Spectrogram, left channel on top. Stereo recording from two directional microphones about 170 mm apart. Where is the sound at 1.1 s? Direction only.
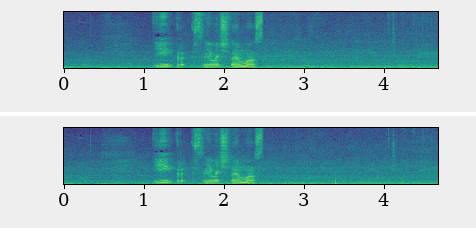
5° right (ahead or behind).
